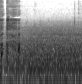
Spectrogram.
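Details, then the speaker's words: Adult with flu, coughing in a car: two quick harsh cough bursts, then steady car noise; flu cough. "I'm so tired of coughing"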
